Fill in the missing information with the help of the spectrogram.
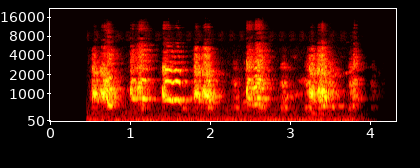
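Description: A flamingo gives about seven harsh, goose-like nasal honks in quick succession, each brief and roughly half a second apart.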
